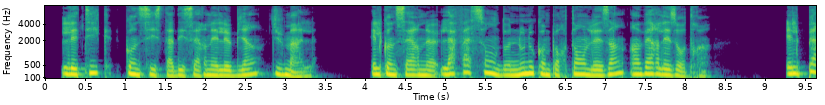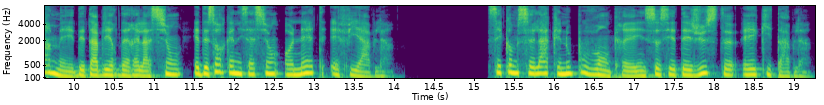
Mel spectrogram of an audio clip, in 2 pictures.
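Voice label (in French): corporate chaleureux amicable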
